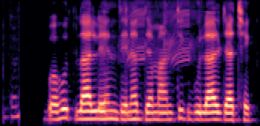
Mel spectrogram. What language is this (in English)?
Magahi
